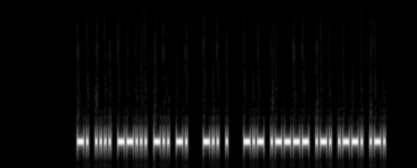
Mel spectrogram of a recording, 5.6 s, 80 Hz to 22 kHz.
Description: Morse code, heard as a keyed tone, about 40 wpm, 700 Hz. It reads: NH7DN DE K1RPR
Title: USA Callsign DE Callsign 40wpm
